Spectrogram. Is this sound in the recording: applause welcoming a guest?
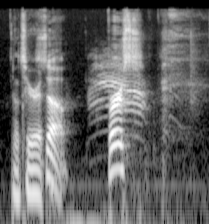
no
